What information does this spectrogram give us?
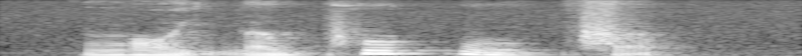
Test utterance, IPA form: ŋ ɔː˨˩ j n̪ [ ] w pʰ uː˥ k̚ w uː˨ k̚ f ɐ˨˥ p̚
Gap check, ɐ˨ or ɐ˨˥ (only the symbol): ɐ˨˥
